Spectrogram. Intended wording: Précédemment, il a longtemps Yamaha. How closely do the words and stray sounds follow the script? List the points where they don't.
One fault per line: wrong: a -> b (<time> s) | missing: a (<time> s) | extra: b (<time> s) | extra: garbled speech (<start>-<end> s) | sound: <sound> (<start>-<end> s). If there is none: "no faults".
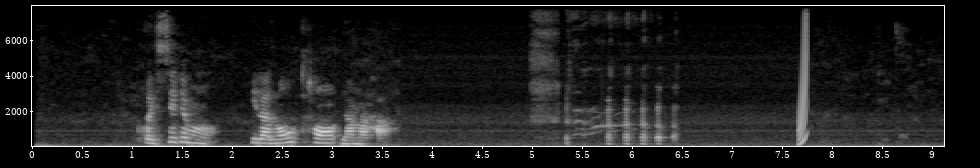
sound: laugh (5.0-6.5 s)
sound: chirp (7.7-7.8 s)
